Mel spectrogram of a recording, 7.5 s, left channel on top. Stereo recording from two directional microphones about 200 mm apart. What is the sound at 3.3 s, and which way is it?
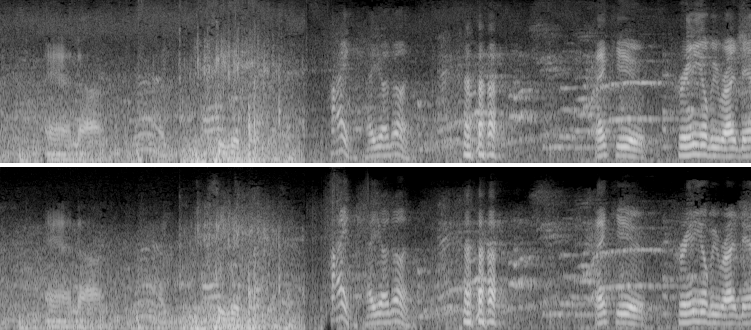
Speech, 5° right (ahead or behind).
